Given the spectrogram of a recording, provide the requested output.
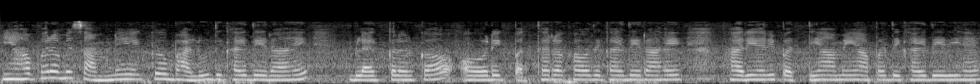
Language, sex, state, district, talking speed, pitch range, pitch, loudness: Hindi, female, Bihar, East Champaran, 190 wpm, 205-220 Hz, 215 Hz, -13 LUFS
